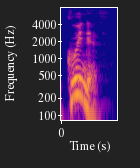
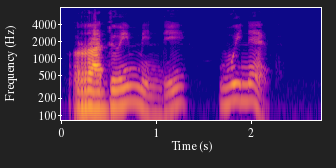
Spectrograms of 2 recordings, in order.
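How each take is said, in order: First: The word begins with a G sound. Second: The word begins with a W sound.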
